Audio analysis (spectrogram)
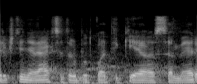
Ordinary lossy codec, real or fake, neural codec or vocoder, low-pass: MP3, 64 kbps; fake; codec, 16 kHz in and 24 kHz out, 2.2 kbps, FireRedTTS-2 codec; 9.9 kHz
